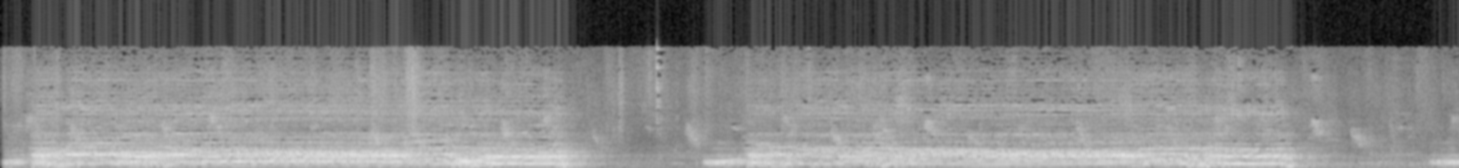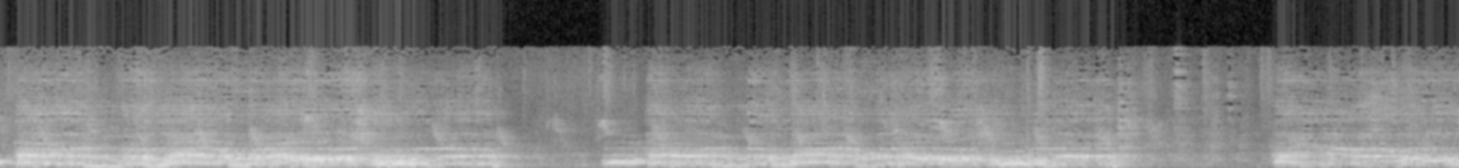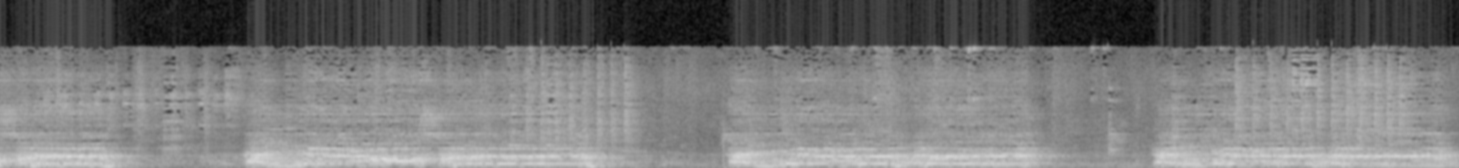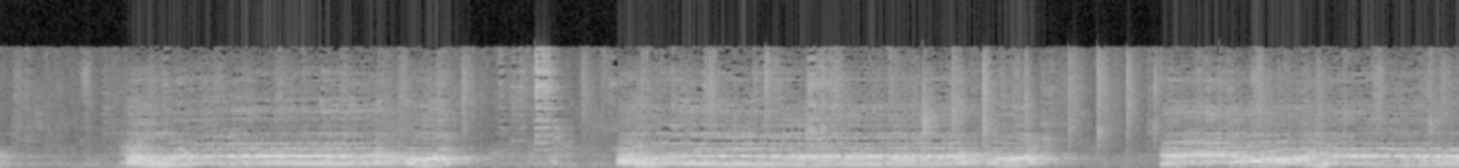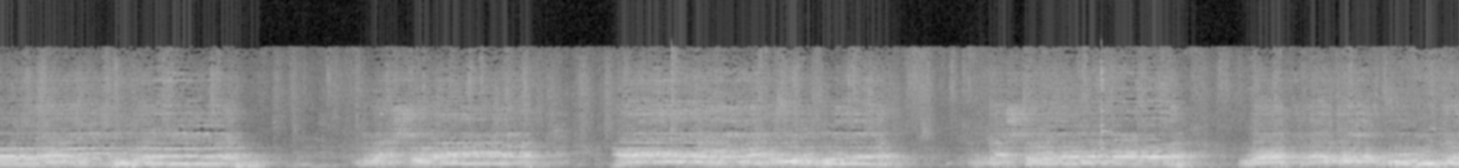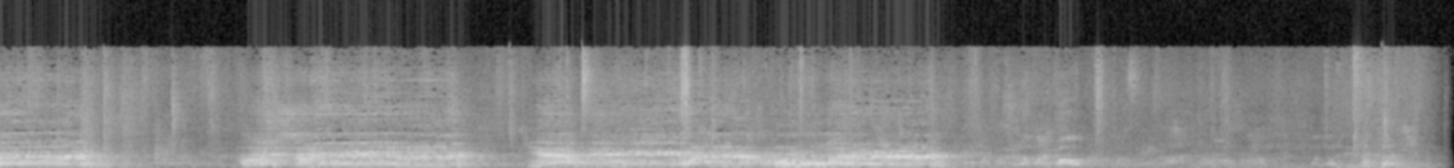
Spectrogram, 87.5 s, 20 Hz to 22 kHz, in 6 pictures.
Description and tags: Street Ambience muezzin
Recorded in Agadir (Morocco) with a Zoom H1.
Agadir, ambience, Arabic, Morocco, muezzin, prayer, street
